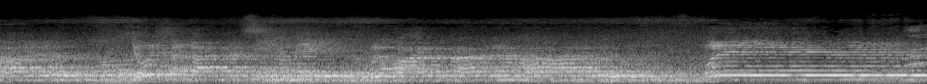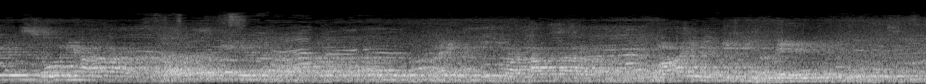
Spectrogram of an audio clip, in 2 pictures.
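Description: A group of women chants a prayer together.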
